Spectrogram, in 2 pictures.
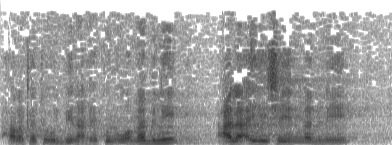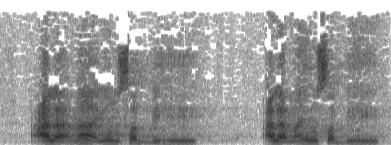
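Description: A man's voice: a little high, a little mellow, big-room sound. A man teaching an Arabic grammar lesson, asking his students questions and then answering them himself. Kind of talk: classroom lesson.

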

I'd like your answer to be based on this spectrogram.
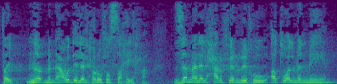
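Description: A man's voice: fairly high pitch, fast. A man teaches Quran recitation, explaining rules and quizzing his listeners. He breaks into short chanted examples now and then. His voice carries a long reverb, as if in a big hall. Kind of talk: tajweed lesson with recited examples.

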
